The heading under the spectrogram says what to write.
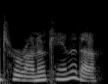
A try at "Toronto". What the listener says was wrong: Not pronounce the T, the second T, Toronto? Toronto. Toronto.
